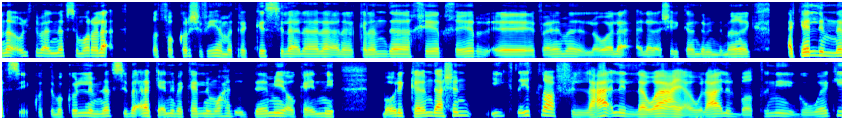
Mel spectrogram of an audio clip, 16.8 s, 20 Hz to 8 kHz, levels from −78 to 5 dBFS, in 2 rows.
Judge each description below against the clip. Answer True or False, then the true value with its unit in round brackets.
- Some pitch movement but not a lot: True (3.8 semitones)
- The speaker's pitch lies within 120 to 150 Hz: True (135 Hz)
